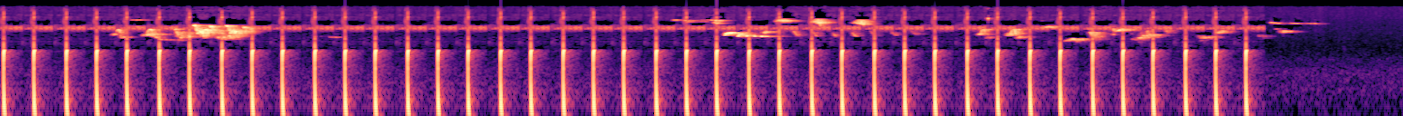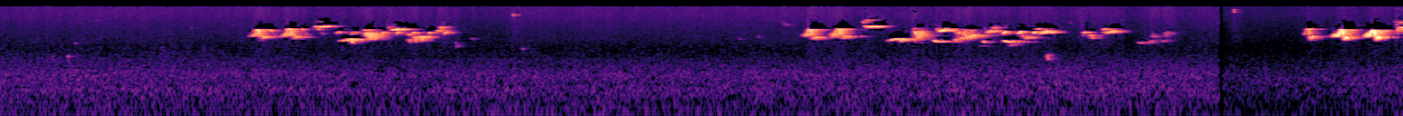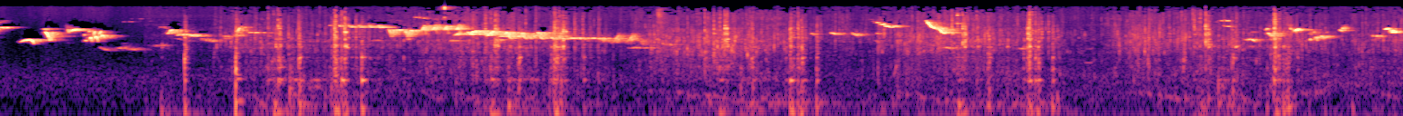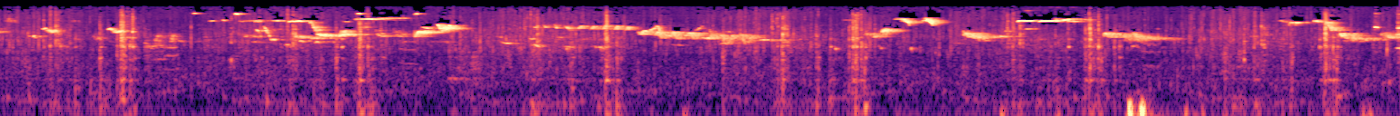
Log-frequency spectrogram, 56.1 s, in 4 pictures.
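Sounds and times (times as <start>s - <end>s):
hand pump clattering: 0.0s - 12.6s, 29.7s - 34.2s, 35.0s - 38.8s, 39.8s - 46.1s, 47.3s - 56.0s
water splashing into pond: 0.0s - 12.7s, 29.7s - 56.0s
small birds chirping: 0.0s - 13.3s, 27.1s - 35.3s, 36.1s - 39.1s, 40.1s - 56.0s.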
